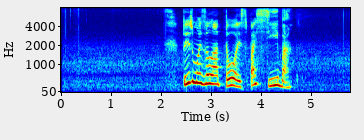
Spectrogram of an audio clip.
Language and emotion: Russian, positive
